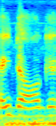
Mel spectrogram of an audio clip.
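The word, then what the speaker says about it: I dag: E il disco si chiama I Dog, si pronuncia I Dog, che vuol dire oggi.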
